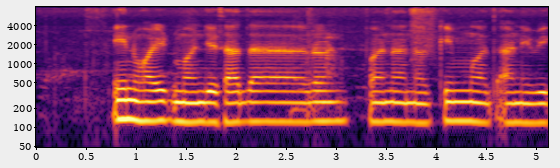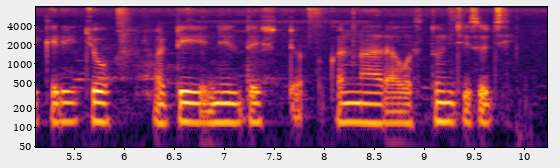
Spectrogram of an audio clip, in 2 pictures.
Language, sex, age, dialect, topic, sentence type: Marathi, male, 18-24, Southern Konkan, banking, statement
